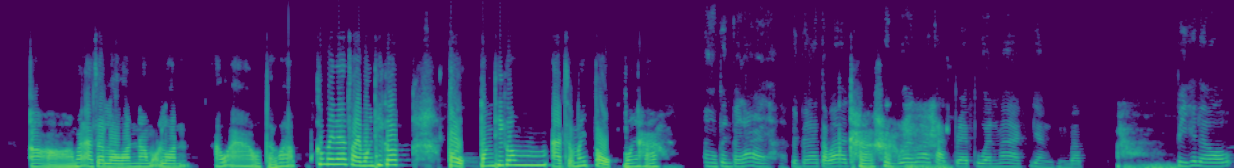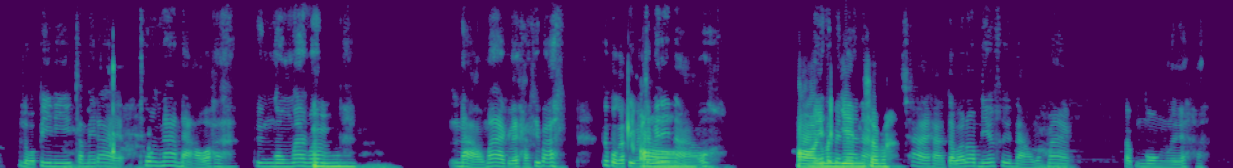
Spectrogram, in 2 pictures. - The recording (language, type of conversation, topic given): Thai, unstructured, ระหว่างการออกกำลังกายในยิมกับการออกกำลังกายกลางแจ้ง คุณคิดว่าแบบไหนเหมาะกับคุณมากกว่ากัน?
- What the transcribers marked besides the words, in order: tapping; laughing while speaking: "ค่ะ"; other background noise; laughing while speaking: "ที่บ้าน"; mechanical hum; laughing while speaking: "หนาว"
